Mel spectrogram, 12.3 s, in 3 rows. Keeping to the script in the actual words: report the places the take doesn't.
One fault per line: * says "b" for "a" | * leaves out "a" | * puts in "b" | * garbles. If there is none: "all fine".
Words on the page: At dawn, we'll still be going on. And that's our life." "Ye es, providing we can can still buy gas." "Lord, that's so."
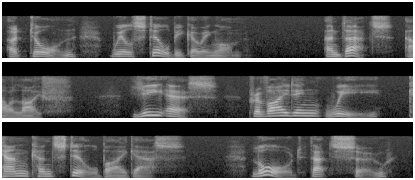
all fine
